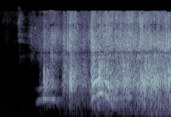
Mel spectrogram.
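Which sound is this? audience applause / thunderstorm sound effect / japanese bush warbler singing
audience applause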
